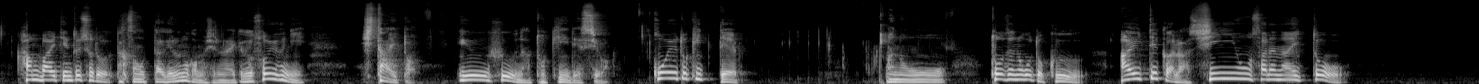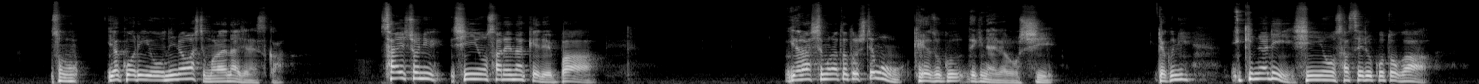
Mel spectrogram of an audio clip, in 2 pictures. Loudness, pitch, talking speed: -17 LUFS, 195 Hz, 285 characters per minute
